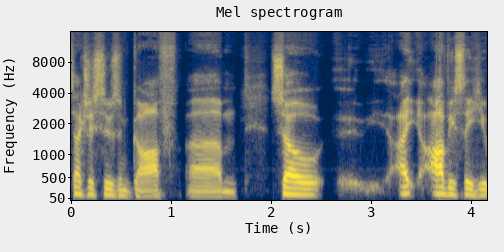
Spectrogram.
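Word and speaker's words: Susan Gough: and um that's obviously most people call her Susan go I had to increase my screen size here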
